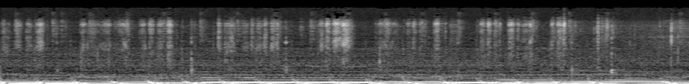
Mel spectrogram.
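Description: Felt-tip marker scratching across paper as words are written by hand, in many short strokes, over a low hum.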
